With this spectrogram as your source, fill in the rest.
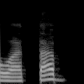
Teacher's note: ditahan dulu untuk B sakin yang pertama ba sakin yang kedua baru kita pantulkan menyempurnakan sifat Qalqalah watab B tidak watab watab itu langsung hanya ada satu ba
